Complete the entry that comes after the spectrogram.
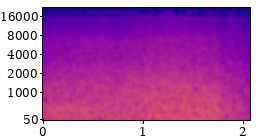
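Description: Steady rushing wash of water surrounds a swimmer in the space exploration game Outer Wilds, a continuous even surf-like noise with no breaks and no talking.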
